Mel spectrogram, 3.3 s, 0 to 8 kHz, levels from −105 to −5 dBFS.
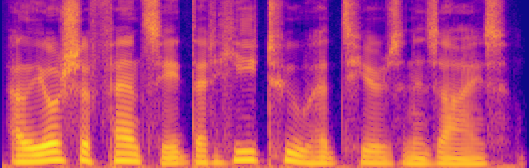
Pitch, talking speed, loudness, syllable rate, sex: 105 Hz, 180 wpm, -18 LUFS, 4.2 syllables/s, male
